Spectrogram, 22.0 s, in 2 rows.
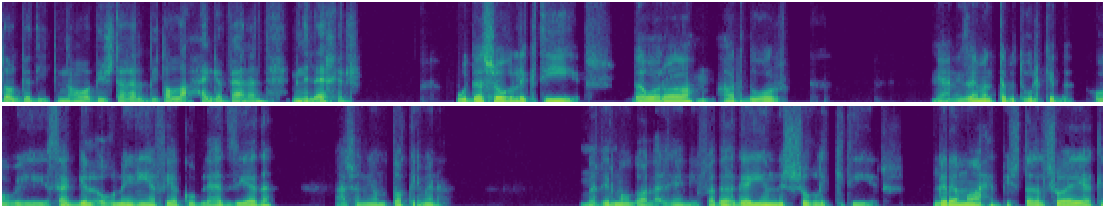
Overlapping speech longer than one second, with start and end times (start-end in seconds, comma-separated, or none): none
